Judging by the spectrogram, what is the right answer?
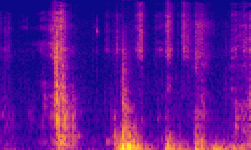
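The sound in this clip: A door latch clicks shut as the door is pushed closed, giving several sharp clicks and knocks spaced irregularly over a couple of seconds, fairly loud and close.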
